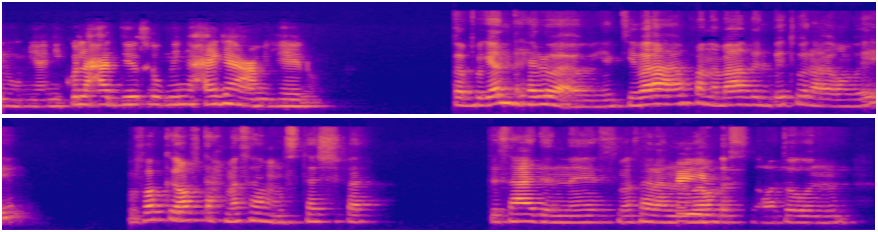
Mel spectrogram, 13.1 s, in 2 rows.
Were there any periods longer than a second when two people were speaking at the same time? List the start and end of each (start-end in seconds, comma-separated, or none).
none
